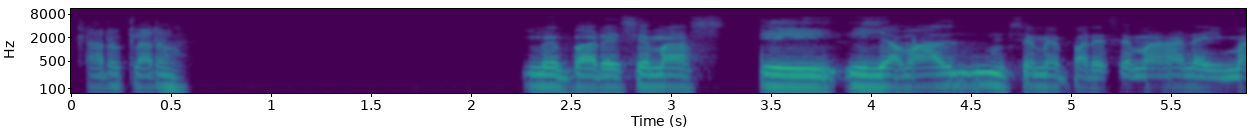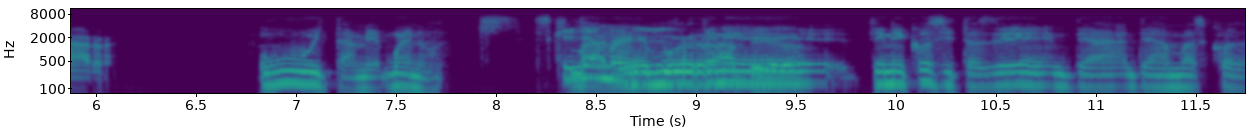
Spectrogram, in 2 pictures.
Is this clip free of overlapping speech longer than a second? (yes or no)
no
